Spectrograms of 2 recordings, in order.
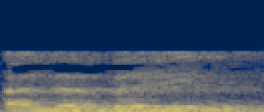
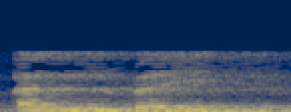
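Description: First: The lam is released with an echoing bounce. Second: The lam is held briefly without any bounce. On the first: The speaker calls it wrong. "فإذا لم تحبسها قلقلتها" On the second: The speaker calls it right. "ولما كانت ساكنة سيكون زمنها أطول قليلا من الحرف المتحرك"

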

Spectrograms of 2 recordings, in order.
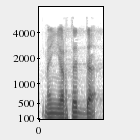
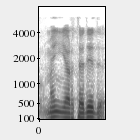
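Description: First: The two d sounds merge into one long d. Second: The two d sounds are split by a vowel. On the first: This is the form used outside the Hijaz. "الجمهور على لغة غير الحجازيين" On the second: This is the form used in the Hijaz. "ونافع وابن عامر من يرتدد"

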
